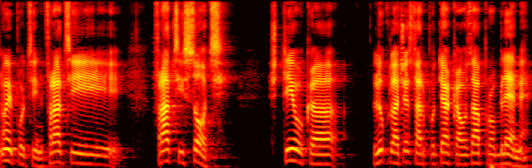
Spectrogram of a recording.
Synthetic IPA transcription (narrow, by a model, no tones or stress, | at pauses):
nueput̪sinfɾat̪si | fɾat̪sisot̪sʲ | ʃt̪iwkə | lukɾulat͡ʃe̞st̪aːrput̪eakauzapɾo̞ble̞me̞̰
